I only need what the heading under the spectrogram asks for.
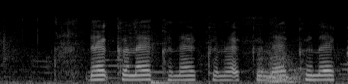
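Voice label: "neck", spoken word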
